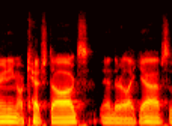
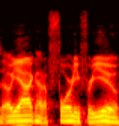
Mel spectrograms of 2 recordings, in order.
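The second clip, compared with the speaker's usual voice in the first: mock smart-ass, wisecracking tone, higher; 3 semitones higher, 4 dB louder than usual. Retelling his partner's reply to a man threatening them, a smart-ass retort. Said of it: "who's a super smart ass".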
